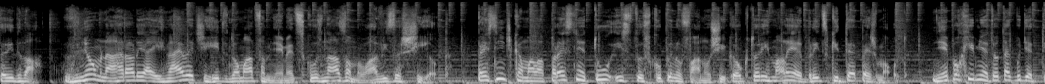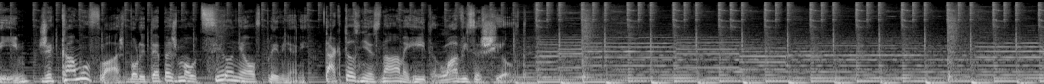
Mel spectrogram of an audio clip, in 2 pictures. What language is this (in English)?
Slovak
